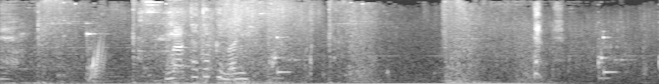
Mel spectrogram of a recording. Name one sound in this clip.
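Magical blasts whoosh and crackle during a fight.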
